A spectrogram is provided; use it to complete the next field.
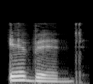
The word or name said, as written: ibid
